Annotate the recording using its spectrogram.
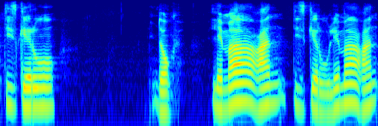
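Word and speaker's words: למען: Lema an, il est toujours mille'el.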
